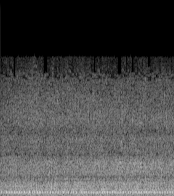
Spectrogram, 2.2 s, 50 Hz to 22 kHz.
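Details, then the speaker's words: Vectra 2.2 16v petrol engine idling smoothly with no knocking after repair: broken balance shaft (compensador de massa) gears and shafts removed, lubrication outlet blocked; steady hum, no rattle. "ó sem o compensador de massa agora tá sem barulho nenhum e funcionar"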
